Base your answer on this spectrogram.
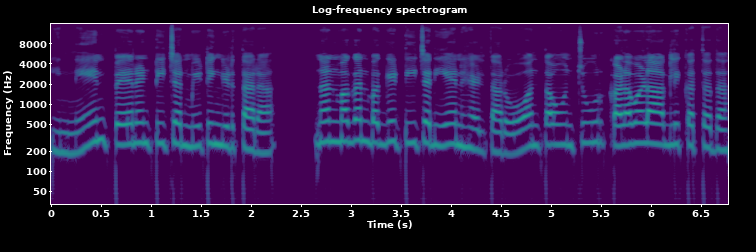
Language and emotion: Kannada, fearful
